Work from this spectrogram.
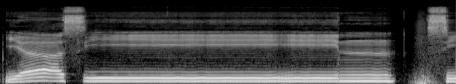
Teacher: কিন্তু সিন বলতে গেলে 3টা অক্ষর লাগে, সিন ইয়া নুন, এবং মাঝখানে একটা ইয়াটা মাদ্দের ইয়া, কারণ আগে জের আছে, আর লাস্টে নুন সাকিন, তাহলে মাদ্দের ইয়া এর পরে স্থায়ী সুকুন আসলো, কাজে এটা আমরা 3 আলিফ টানবো। ইয়াসিন, সিন, এইভাবে করে আমাদের 3 আলিফ টেনে এটা পড়তে হবে।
